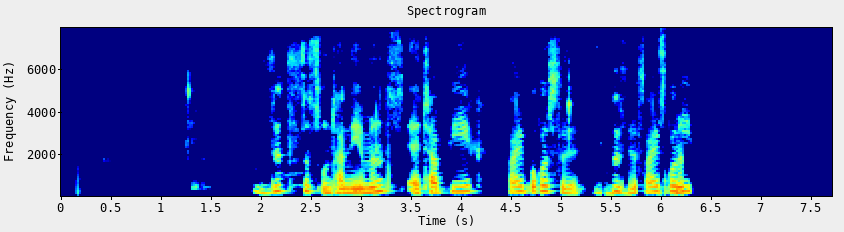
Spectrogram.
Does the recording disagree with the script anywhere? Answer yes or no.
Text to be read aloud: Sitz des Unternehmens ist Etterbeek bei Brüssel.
yes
